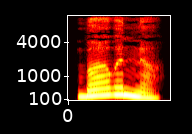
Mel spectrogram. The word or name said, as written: ಬಾವನ್ನ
